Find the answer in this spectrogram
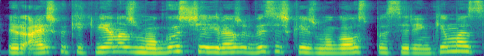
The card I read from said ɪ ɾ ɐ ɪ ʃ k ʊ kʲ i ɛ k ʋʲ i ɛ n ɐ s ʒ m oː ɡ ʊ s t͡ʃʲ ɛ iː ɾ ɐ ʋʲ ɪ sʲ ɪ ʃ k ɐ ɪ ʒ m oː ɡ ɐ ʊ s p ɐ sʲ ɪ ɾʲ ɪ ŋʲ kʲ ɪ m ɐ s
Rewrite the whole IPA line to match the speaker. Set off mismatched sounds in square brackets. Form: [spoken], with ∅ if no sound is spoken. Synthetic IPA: ɪ ɾ ɐ ɪ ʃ k ʊ kʲ i ɛ k ʋʲ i ɛ n ɐ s ʒ m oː ɡ ʊ s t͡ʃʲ ɛ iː ɾ ɐ ʋʲ ɪ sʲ ɪ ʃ k ɐ ɪ ʒ m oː ɡ ɐ ʊ s p ɐ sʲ ɪ ɾʲ ɪ ŋʲ kʲ ɪ m ɐ s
